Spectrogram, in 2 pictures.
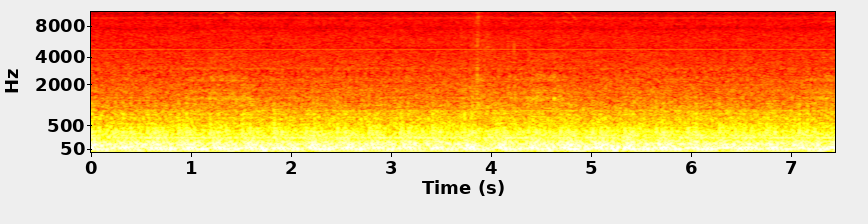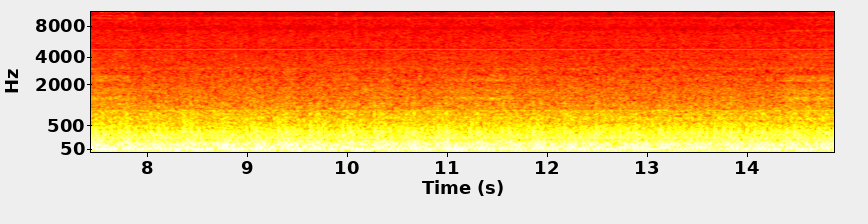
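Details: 2006 Audi A4 B7 petrol engine, morning cold idle outdoors: deep, slightly uneven rough rumble, wind on the mic; cause unknown.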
